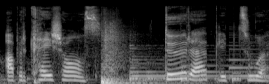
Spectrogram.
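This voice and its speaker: A woman's voice: medium pitch, slow pace, music in the background. A woman with a Swiss accent narrating a children's story in a colloquial style.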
